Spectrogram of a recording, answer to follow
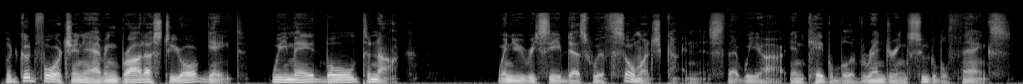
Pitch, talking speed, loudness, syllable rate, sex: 95 Hz, 175 wpm, -17 LUFS, 4.9 syllables/s, male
